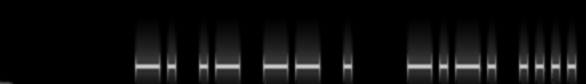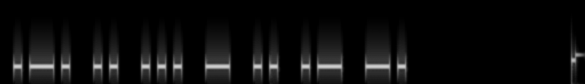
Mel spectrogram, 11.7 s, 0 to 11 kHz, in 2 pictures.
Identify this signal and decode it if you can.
Morse code, heard as a keyed tone, about 15 wpm, 700 Hz. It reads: NAME CHRISTIAN
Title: K1USN SST QSO Practice 15wpm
